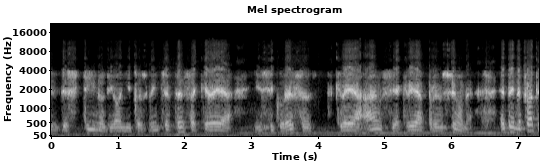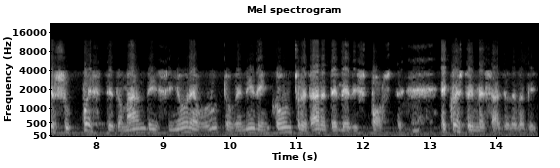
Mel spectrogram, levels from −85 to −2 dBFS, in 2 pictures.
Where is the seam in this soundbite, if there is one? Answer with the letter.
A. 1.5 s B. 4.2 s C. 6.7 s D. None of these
A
